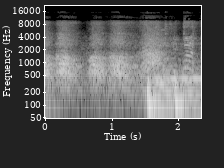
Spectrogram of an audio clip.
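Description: Rap-battle crowd shouting and cheering in about three surges while the hip-hop beat is cut. The beat kicks back in about one and a half seconds in.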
